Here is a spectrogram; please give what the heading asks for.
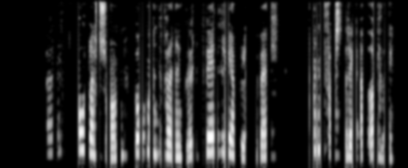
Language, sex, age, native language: Icelandic, female, 13, Icelandic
